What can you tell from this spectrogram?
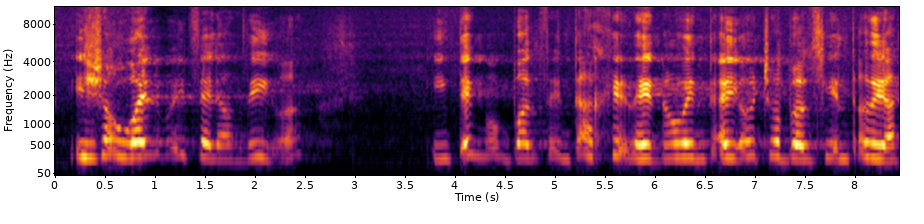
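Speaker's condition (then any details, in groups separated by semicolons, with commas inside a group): Cerebral palsy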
